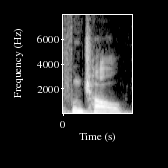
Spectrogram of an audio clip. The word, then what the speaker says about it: Funchal: Ahí se pronuncia Funchal.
